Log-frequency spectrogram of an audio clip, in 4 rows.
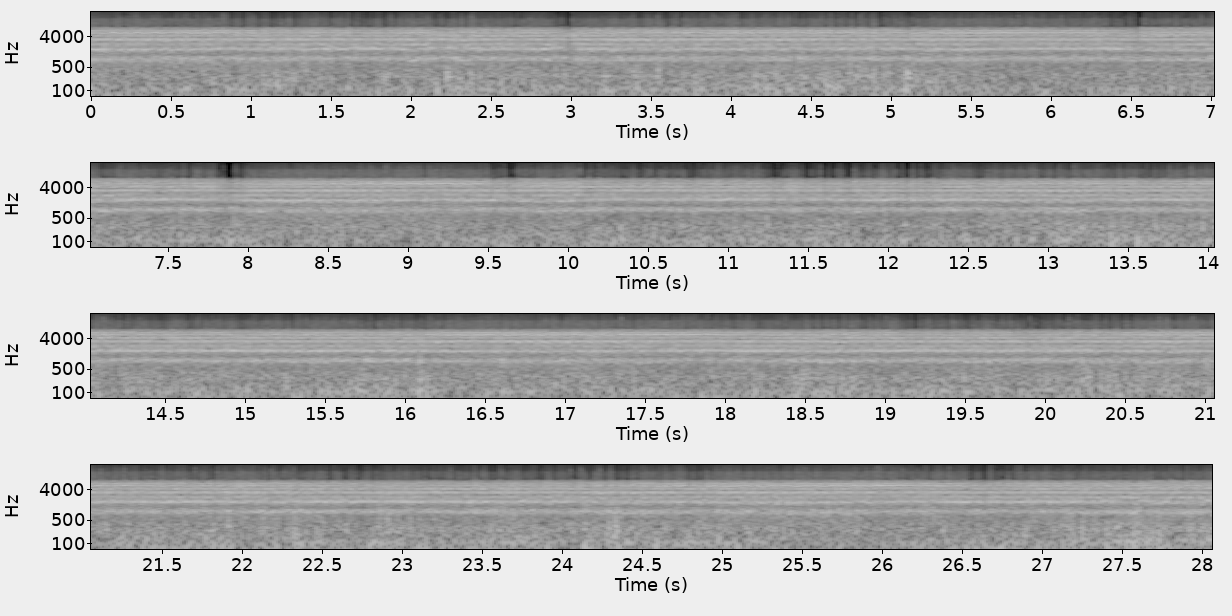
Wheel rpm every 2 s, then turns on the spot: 220, 230, 220, 220, 220, 230, 230, 230, 220, 230, 230, 230, 220, 230.
none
